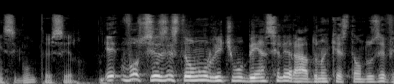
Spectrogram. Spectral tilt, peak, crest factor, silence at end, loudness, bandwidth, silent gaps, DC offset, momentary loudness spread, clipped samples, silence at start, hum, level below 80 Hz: -5 dB/octave; -6 dBFS; 14 dB; 0 s; -19 LUFS; 11.5 kHz; none; under 0.1%; 11 LU; under 0.1%; 0 s; none; -46 dBFS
